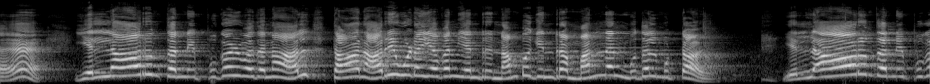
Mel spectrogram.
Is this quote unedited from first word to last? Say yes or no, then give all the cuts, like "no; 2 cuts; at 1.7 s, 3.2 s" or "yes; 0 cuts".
yes; 0 cuts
